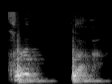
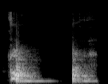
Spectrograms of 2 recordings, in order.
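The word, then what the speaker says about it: kḷpta: a rare word with one of the only cases of a vocalic L that you will see. But you will see this word, and it's pronounced krupta. Say with me, krupta.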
